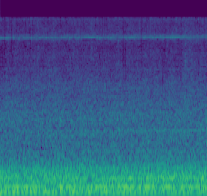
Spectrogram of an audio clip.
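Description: A truck rumbles past in the oncoming lane.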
